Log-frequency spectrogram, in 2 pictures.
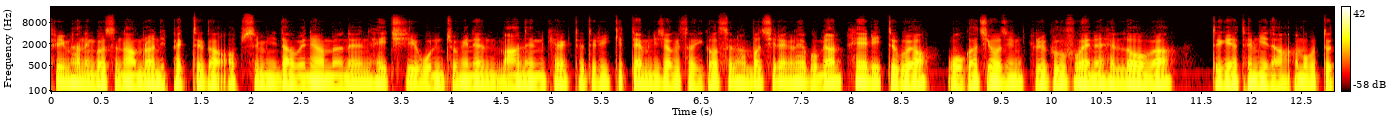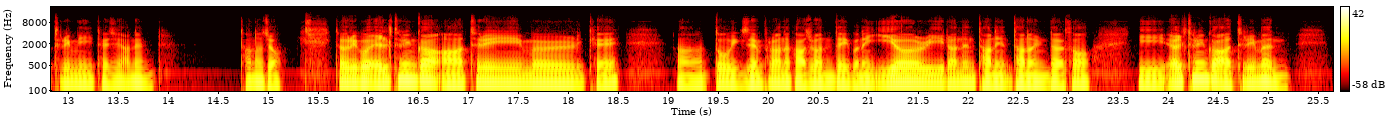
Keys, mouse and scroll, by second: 6.7 ctrl+s, 6.8 click, 7.0 F5, 9.2 click, 10.8 click, 11.0-13.0 scroll down 3, 13.0 click, 13.8 ctrl+c, 14.0 click, 15.8 ctrl+v, 23.1 click.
